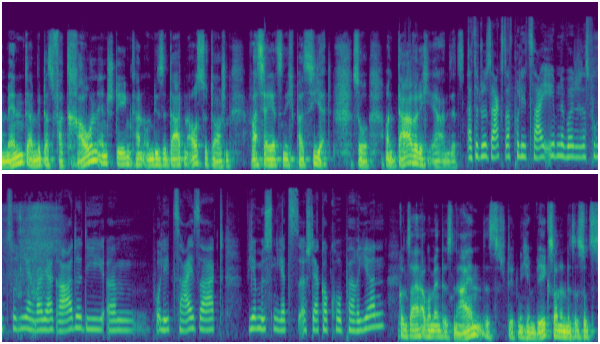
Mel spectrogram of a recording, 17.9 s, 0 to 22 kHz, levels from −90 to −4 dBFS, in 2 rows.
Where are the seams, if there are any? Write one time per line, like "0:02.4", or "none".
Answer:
0:06.9
0:14.9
